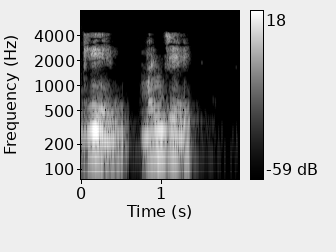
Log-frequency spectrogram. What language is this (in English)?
Marathi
